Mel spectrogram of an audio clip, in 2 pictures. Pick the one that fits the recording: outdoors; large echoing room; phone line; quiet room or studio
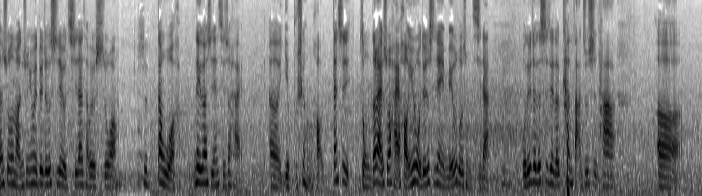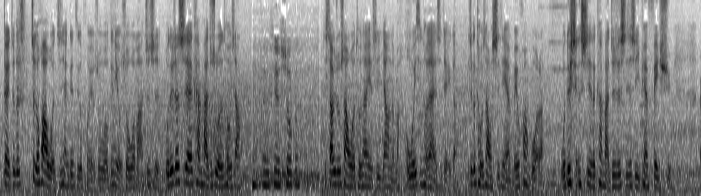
outdoors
